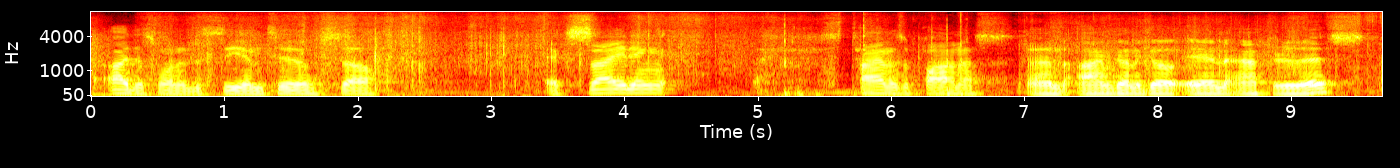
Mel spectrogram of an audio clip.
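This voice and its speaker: Very slow speech with long, frequent pauses and fairly even intonation comes through noticeable background noise. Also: man, medium pitch for a man. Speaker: car enthusiast vlogger. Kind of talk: casual unboxing vlog.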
